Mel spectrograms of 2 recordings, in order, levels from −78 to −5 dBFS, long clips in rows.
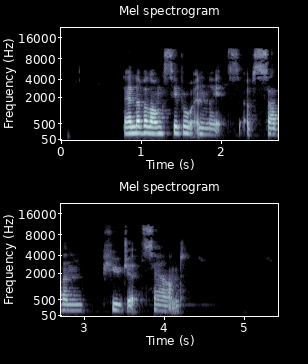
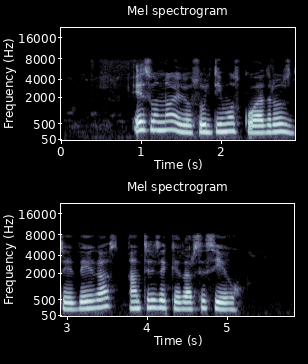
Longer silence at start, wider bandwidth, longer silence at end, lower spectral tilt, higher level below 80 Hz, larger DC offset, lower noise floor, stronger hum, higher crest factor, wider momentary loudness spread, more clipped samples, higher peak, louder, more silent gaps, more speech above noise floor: about the same, 0.8 s vs 0.9 s; first, 11.5 kHz vs 8.6 kHz; first, 1.15 s vs 0.7 s; about the same, -4 dB/octave vs -5 dB/octave; second, -76 dBFS vs -64 dBFS; neither; first, -84 dBFS vs -69 dBFS; neither; first, 22 dB vs 16 dB; first, 16 LU vs 4 LU; neither; about the same, -4 dBFS vs -4 dBFS; second, -25 LUFS vs -19 LUFS; neither; first, 59 dB vs 51 dB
